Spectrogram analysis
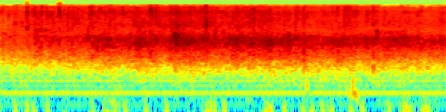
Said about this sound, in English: Okay. Clap your hands for him.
